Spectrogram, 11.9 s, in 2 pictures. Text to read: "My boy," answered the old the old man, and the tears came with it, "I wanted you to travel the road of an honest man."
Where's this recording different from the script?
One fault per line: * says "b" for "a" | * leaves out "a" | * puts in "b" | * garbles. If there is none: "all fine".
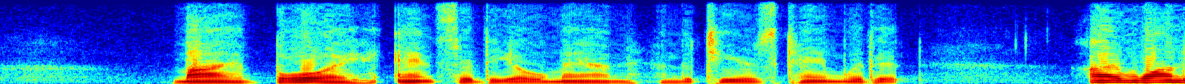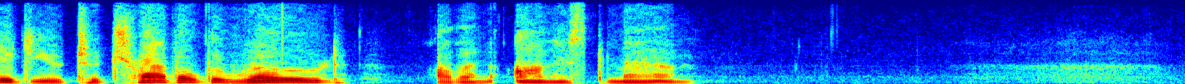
* leaves out "the old"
